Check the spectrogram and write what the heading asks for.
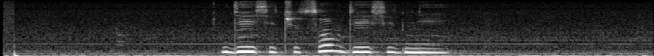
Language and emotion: Russian, sad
